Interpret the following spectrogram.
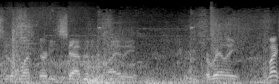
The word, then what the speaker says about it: Irelia: I believe it's Aurelia though. Aurelia? Yeah. All right. I like to say Irelia for some reason, but I think the correct pronunciation is Aurelia.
